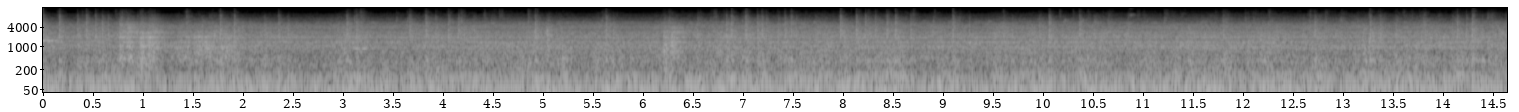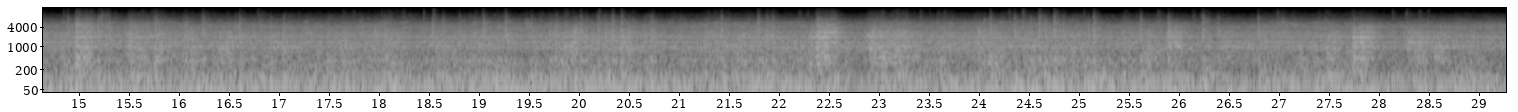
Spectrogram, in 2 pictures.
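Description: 701 series electric train running at speed, heard from inside the driver's cab: a steady wheel-on-rail rumble with a few sharp clicks as the wheels pass over track joints.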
